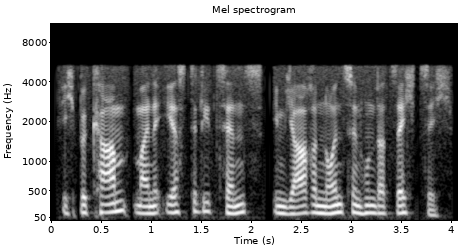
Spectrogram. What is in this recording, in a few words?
SPEECH GERMAN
